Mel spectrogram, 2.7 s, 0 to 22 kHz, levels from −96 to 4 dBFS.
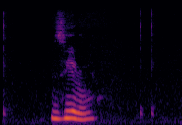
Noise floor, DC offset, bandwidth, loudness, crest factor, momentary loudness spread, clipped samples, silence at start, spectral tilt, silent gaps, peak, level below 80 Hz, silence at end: -80 dBFS; under 0.1%; 16 kHz; -42 LUFS; 18 dB; 17 LU; under 0.1%; 0.05 s; -6.5 dB/octave; none; -28 dBFS; -88 dBFS; 0.45 s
